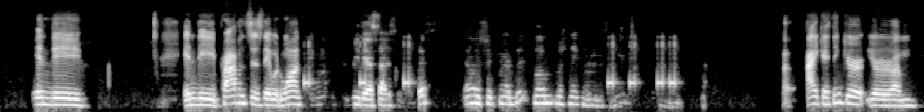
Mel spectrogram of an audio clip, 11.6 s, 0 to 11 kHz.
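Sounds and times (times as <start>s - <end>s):
speech: 0.4s - 1.1s, 1.9s - 7.7s, 9.8s - 11.5s
telephone keypad tones while dialing into a call: 7.6s - 8.5s.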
